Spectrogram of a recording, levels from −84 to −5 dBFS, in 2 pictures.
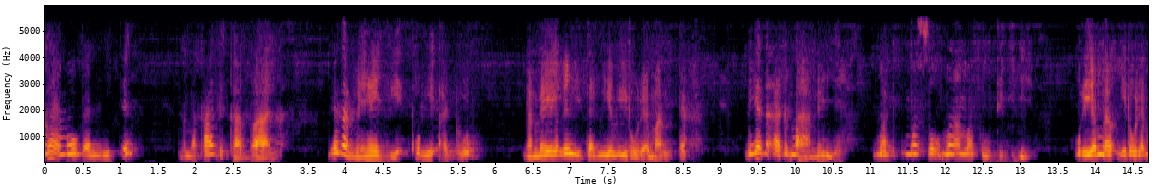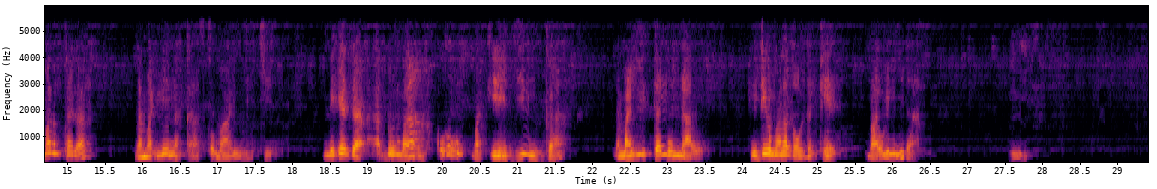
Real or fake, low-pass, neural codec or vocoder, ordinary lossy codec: fake; 5.4 kHz; codec, 16 kHz in and 24 kHz out, 0.6 kbps, FireRedTTS-2 codec; none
